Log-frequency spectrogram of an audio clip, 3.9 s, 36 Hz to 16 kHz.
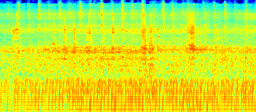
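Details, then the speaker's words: Junkyard Oliver Super 77 tractor before its test drive, with good oil pressure: the idle turns uneven with irregular stumbles, about three a second, and it threatens to stall. The owner wonders whether it is low on fuel, though fuel was added. Rough idle. "Uh-oh. Don't you want to go for a drive? Now you're starting to act funny."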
